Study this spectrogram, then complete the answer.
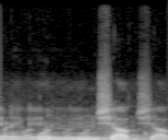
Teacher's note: پھر حمزہ کو ہم نون کے ساتھ ملائیں گے، ان حمزہ نون، اور شین قاف کے ساتھ ملائیں گے کیونکہ قاف کے اوپر تشدید ہے اس لیے قاف کو ہم 2 بار پڑھیں گے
